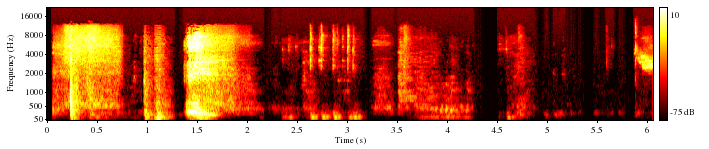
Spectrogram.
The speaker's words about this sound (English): again, the bird is really making itself known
